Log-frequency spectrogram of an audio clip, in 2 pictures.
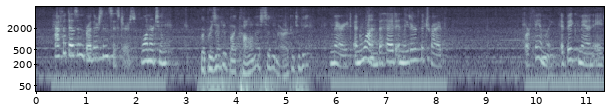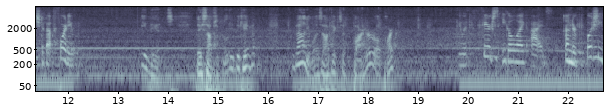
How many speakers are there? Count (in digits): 2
